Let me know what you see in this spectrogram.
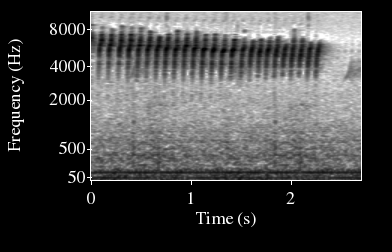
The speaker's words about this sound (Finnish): Pohjoisimmat yksittäiset sirittäjät laulavat Metsälapissa, mutta jo Kuusamon korkeudella laji on melko harvinainen ja sen lauluun kiinnittää noilla leveysasteilla aina retkillään huomion.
